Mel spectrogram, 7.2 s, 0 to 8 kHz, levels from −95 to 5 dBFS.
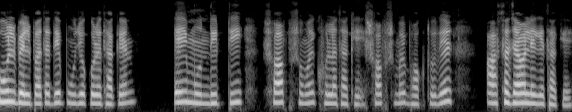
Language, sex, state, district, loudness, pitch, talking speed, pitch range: Bengali, female, Jharkhand, Jamtara, -20 LUFS, 245 Hz, 160 wpm, 235-265 Hz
